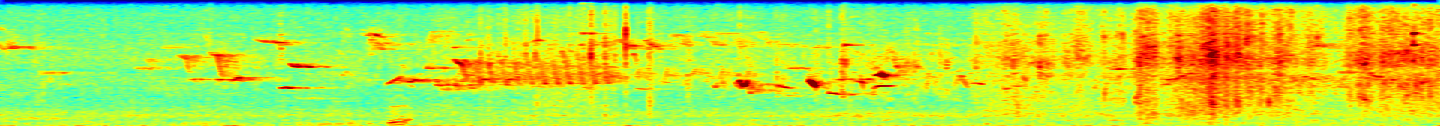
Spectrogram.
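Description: Faint woodland birdsong: scattered short chirps and whistles from small birds over a low background rumble, giving way to a soft rustling in the last few seconds.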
